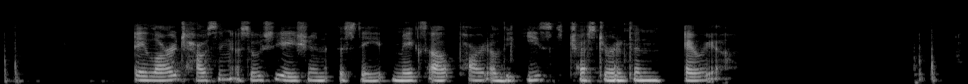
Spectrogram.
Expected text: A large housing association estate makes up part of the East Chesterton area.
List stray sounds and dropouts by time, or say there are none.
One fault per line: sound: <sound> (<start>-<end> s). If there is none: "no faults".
no faults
